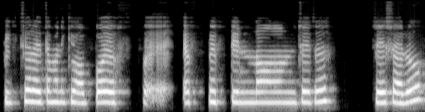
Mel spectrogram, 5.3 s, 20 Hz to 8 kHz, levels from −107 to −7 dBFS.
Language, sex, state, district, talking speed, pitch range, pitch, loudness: Telugu, female, Telangana, Karimnagar, 70 wpm, 280-300 Hz, 285 Hz, -15 LUFS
